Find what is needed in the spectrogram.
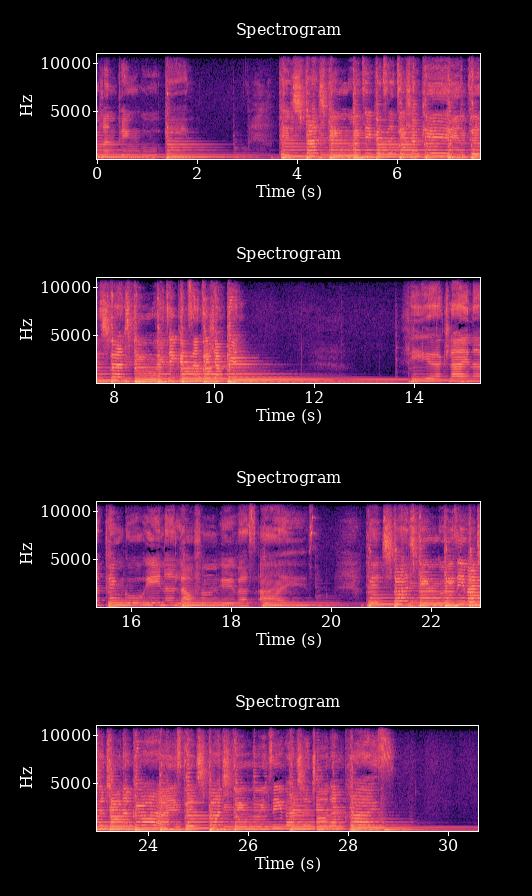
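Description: Classical nylon-string guitar strummed in a steady chord rhythm. The strumming stops about ten seconds in and the chord rings out for a few seconds before it starts again, with a short lull around two-thirds of the way through.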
